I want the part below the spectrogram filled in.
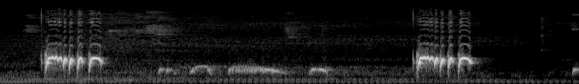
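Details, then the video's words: Local zebra dove (perkutut lokal) in hentakan style, said to provoke rivals: two loud bursts of rapid stuttered coos nearly four seconds apart, softer low coos between them, over a faint low background hum. "Hentakan Burung Perkutut LOKAL Suaranya Berkelas bikin Emosi Lawan"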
